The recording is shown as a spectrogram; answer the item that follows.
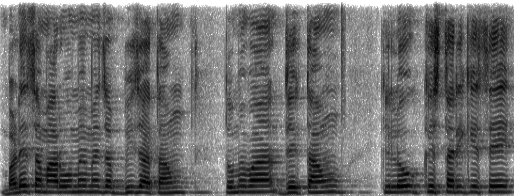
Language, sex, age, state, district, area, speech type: Hindi, male, 45-60, Rajasthan, Karauli, rural, spontaneous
